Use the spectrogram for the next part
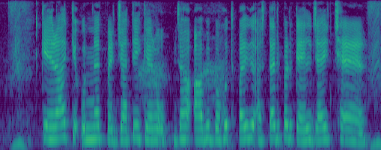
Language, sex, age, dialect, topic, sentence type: Maithili, female, 25-30, Bajjika, agriculture, statement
